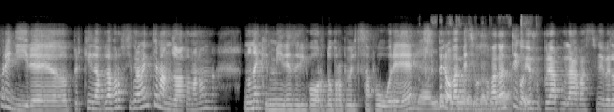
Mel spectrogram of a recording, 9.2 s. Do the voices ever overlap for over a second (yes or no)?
yes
